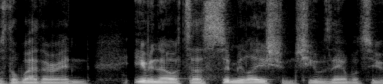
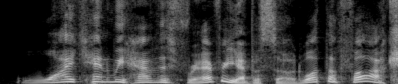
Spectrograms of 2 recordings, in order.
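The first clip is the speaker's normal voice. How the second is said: louder, higher, rising to an exasperated what the fuck; pitched-up excited outburst; excited disbelief; 10 semitones higher, 5 dB louder than usual. Retold or imitated. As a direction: gush like a thrilled fan who can't believe it. Fan gushing over a great episode.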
